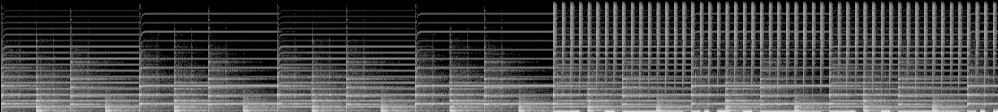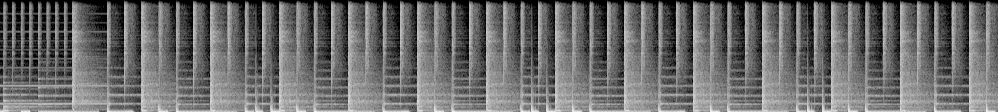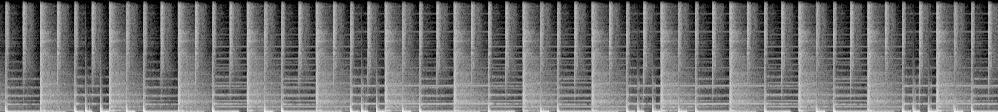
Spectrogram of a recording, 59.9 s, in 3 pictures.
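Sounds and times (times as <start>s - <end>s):
EDM trap music: 11.1s - 59.8s.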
